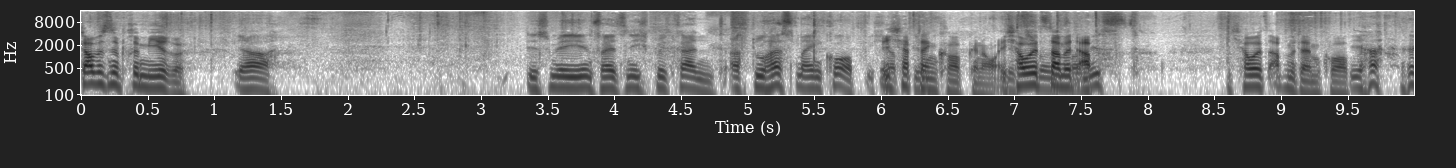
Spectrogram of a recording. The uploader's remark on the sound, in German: Mit voller Vorfreude sind wir für diese Aufnahme in den Wald gegangen, um eine Stelle ausfindig zu machen. In einem kleinen, unscheinbaren Wäldchen ergab es sich, dass wir eine Stelle fanden.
